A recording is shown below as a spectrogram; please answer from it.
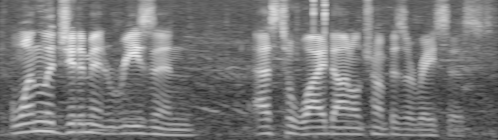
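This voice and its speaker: A man's voice: medium pitch, normal speed, a bit bright. Pushy male street interviewer. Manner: pushy, probing questions.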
